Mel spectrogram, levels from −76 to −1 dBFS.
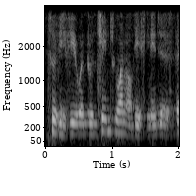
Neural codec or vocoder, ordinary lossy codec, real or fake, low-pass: codec, 16 kHz, 1 kbps, X-Codec, HuBERT features, trained on general audio; Opus, 64 kbps; fake; 3.6 kHz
